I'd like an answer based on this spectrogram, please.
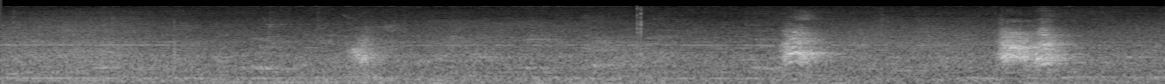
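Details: Shiba Inu puppies romping indoors in a room during rough play: three short, sharp yipping barks spaced one to two seconds apart over a steady hiss of room noise.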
